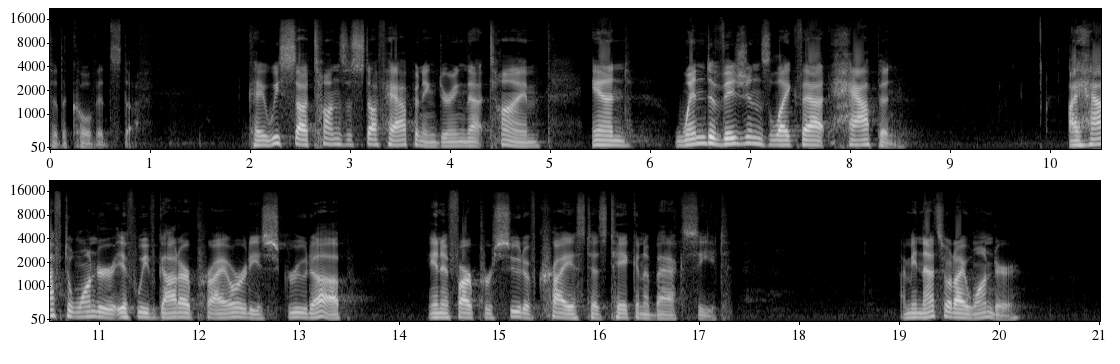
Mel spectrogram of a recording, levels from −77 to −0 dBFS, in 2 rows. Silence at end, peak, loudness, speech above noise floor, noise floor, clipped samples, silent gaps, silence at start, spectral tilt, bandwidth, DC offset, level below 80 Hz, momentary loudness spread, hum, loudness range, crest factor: 0.8 s; -2 dBFS; -21 LUFS; 42 dB; -63 dBFS; under 0.1%; none; 0 s; -5 dB/octave; 16.5 kHz; under 0.1%; -58 dBFS; 14 LU; none; 5 LU; 20 dB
